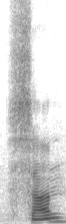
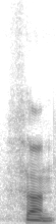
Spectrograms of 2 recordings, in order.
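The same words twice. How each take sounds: First: সান with a strong hissing S; sharp sin S. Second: সান with a soft lisped TH for the first sound; soft tha. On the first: Teacher contrasting sin with tha, sharp hissed S. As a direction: hiss the S at the start of সান. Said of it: "আর সিন স এরকম". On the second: Teacher contrasting tha with sin, soft TH. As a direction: start সান gently as "th", not S. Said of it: "সা নরম". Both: Shown as a demonstration.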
